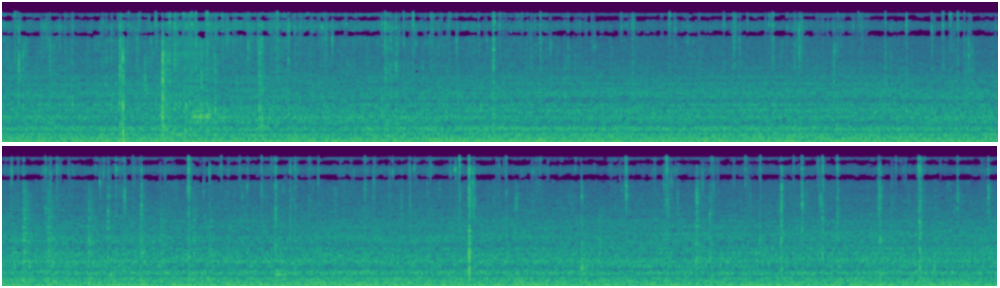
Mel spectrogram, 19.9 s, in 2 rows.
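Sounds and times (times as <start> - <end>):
oil crackles and pops: 0.0 - 19.9
omelette sizzling in oil: 0.0 - 19.9.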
